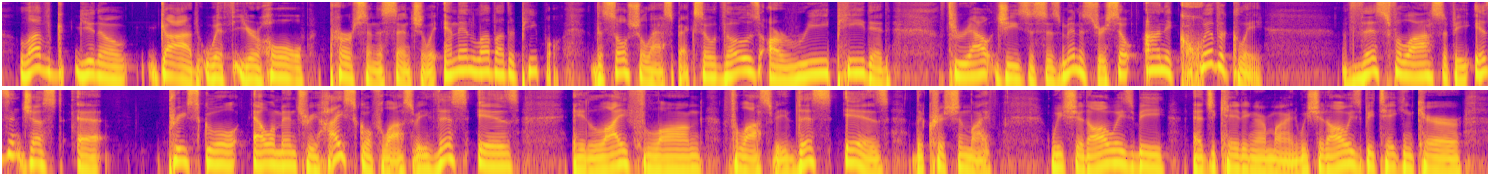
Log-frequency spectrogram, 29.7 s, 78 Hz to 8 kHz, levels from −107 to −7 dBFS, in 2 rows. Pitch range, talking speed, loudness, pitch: 105-145 Hz, 120 wpm, -16 LUFS, 125 Hz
